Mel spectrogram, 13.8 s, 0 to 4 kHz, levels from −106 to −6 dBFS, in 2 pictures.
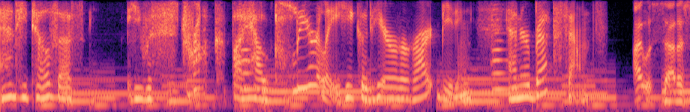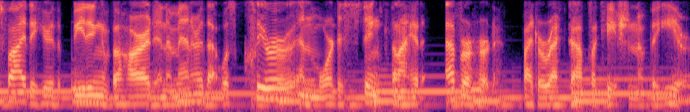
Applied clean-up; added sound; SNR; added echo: none; Bowed string instrument; 13 dB; none.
